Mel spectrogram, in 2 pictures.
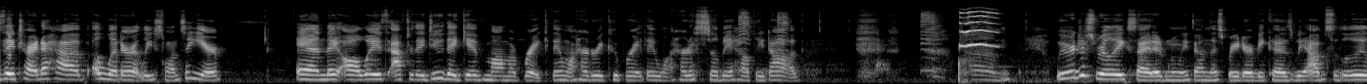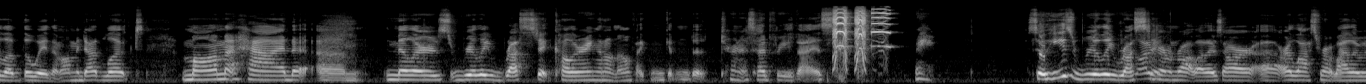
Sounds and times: Speech: 0.0s - 2.2s, 3.0s - 8.1s, 9.9s - 22.0s, 22.8s - 23.1s, 24.0s - 27.3s.

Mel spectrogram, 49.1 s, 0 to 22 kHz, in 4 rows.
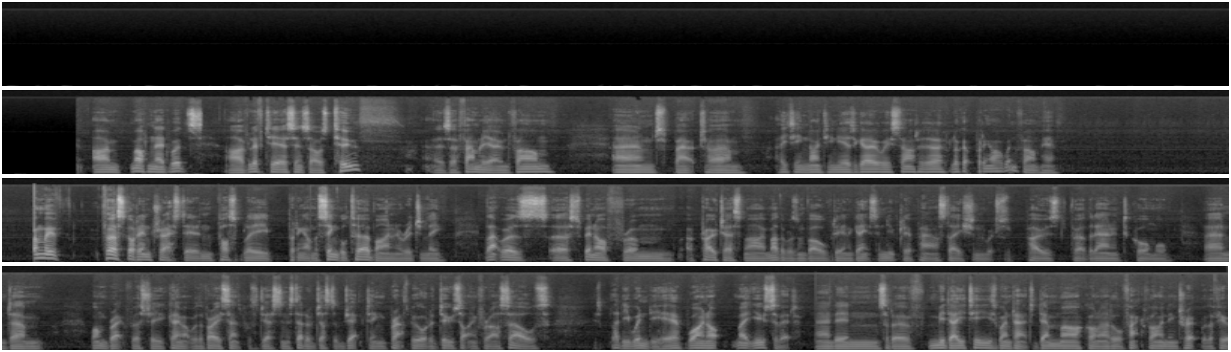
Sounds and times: Speech: 13.0s - 17.8s, 18.4s - 22.9s, 24.9s - 49.0s.

